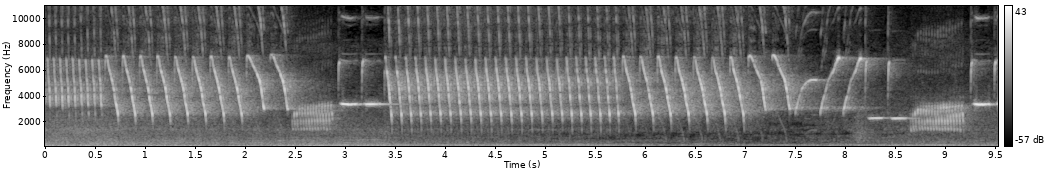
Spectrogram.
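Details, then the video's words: Canary song used for training other caged birds, Kenari Nusantara style: two long bursts of fast downswept trills repeated many times per second, separated by short buzzy and whistled notes. "Kicau Burung Kenari 136 II LUAR BIASA GACOR PANJANG Cocok untuk Masteran"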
